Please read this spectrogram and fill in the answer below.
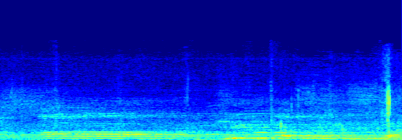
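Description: A stadium public-address announcer's voice, drawn out and echoing, over the steady low noise of a crowd in the stands.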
